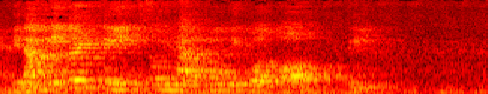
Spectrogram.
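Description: A young man speaks clearly, explaining.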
